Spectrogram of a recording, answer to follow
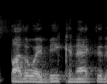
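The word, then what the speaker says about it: Bekonnected: it's by the way be connected is b-e-e-k-o-n-n-e-c-t-e-d so if you're hearing it uh it's spelled with a k and the b is like a b so so you know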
